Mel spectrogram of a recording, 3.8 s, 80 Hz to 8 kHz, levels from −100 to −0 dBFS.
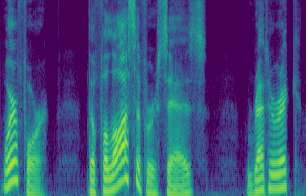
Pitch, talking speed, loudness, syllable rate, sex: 140 Hz, 80 wpm, -19 LUFS, 4.8 syllables/s, male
